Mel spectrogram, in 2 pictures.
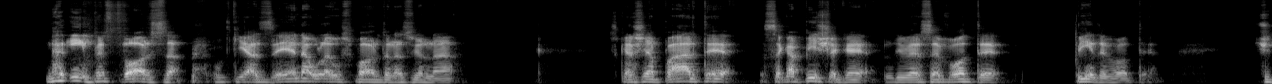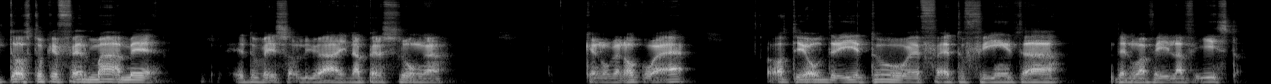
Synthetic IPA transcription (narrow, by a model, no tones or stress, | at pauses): naimpɛsfɔɾsaukːia̰zɛːnaulɛ̰uspɔɾt̪nasjɔna | skaɾʃiapːa̰ɾt̪ɛ | sɛkapiʃːɛked̪ivɛɾsɛvɔt̪ːe | pind̪ɛvɔt̪ːe̥ | put̪ːɔst̪ukefeɾmame | ed̪uvejsɔlːivainapeɾsuna | k̟enːuŋkanɔkuɛ | ɔ̰t̪ːiɔwd̪ɾit̪uɛfɛt̪ːufint̪a | d̪enuavɛilavist̪ḁ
